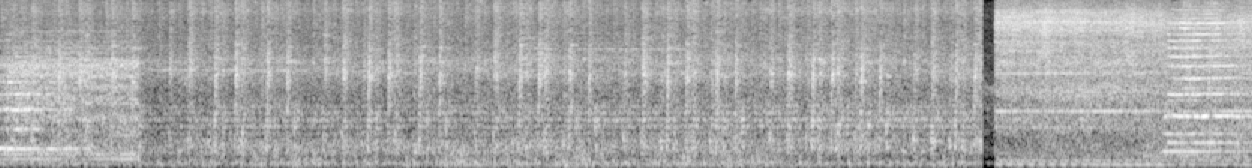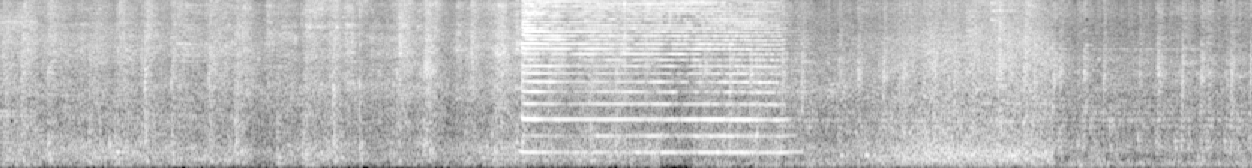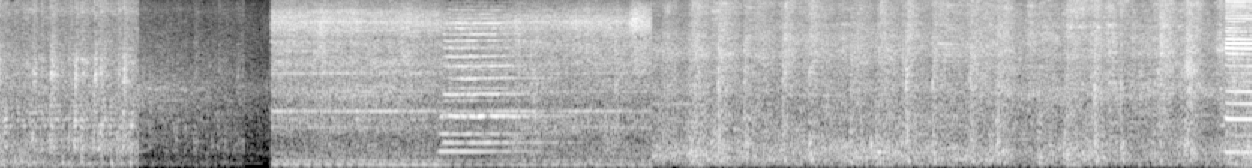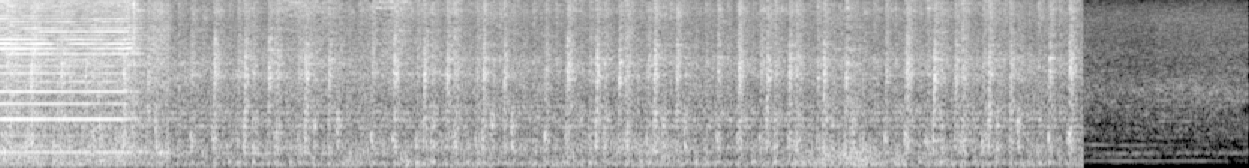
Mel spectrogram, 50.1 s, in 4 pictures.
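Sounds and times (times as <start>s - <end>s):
train horn: 0.0s - 1.4s, 10.0s - 12.8s, 17.7s - 20.7s, 27.8s - 31.1s, 37.2s - 39.3s
train clickety-clack on rails: 0.0s - 48.5s.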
